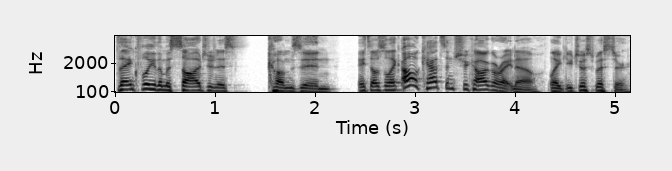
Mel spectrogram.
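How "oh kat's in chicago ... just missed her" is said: mock super casual, offhand, swooping tossed-off delivery. Retelling what a friend said, imitating someone speaking super casually. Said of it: "super casually".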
